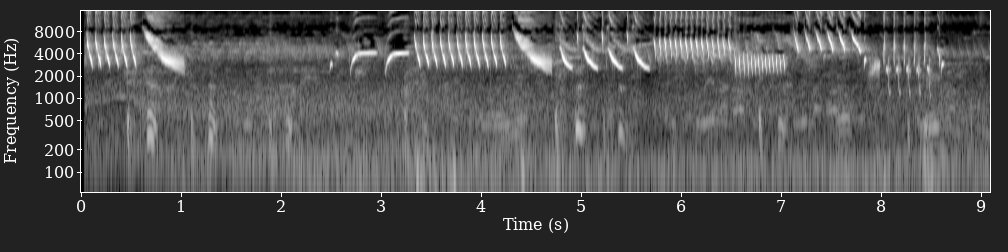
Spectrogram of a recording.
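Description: A goldfinch mule sings a fast, varied song of high twittering trills, rapid buzzy rattles and down-slurred whistles, running on without pause.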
